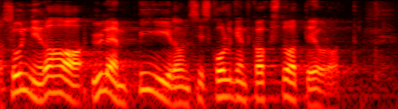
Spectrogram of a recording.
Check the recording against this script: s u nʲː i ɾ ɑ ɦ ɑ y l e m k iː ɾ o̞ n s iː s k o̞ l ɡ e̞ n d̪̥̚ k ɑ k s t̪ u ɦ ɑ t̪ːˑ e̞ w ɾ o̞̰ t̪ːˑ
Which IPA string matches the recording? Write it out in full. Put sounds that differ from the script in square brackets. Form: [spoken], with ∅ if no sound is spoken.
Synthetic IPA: s u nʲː i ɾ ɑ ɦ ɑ y l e m [p] iː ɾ o̞ n s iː s k o̞ l ɡ e̞ n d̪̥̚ k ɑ k s t̪ u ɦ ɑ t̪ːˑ e̞ w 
